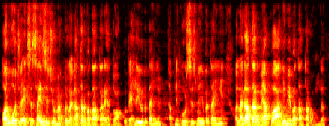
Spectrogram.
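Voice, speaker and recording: Hindi-speaking man coaching speech, lively pitch. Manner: patient, demonstrates sounds slowly one by one. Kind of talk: explaining speech exercises to viewers. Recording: echoey room, slightly dull sound.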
